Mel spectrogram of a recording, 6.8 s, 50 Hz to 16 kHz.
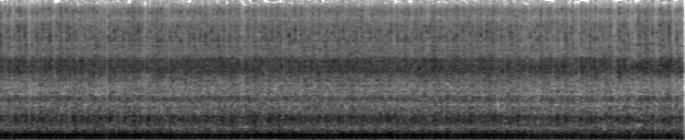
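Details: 2008 cammed LS3 Corvette coupe with LG street series headers, high-flow cats and NPP dual-mode exhaust, after an exhaust leak was fixed: the cold start settles into a loud, lumpy idle in loud mode, with no ticking or puffing. This is normal.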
